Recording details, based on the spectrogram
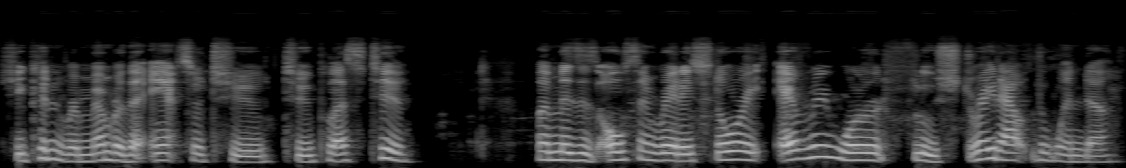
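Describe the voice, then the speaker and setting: A woman reading a children's picture book aloud in an expressive storytelling style. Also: on the low side, a little slow, no room sound, dull audio.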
